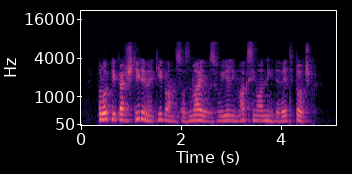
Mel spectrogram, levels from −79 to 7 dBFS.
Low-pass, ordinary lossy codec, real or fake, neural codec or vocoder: 7.2 kHz; AAC, 24 kbps; fake; codec, 16 kHz, 0.8 kbps, ZipCodec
